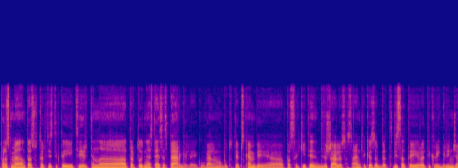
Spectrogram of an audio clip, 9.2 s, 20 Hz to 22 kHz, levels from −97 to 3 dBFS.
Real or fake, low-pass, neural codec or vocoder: real; 10.8 kHz; none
